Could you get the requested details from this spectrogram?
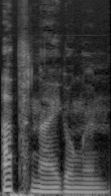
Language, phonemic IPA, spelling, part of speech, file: German, /ˈʔapˌnaɪ̯ɡʊŋən/, Abneigungen, noun, De-Abneigungen.ogg
- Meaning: plural of Abneigung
